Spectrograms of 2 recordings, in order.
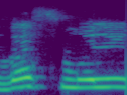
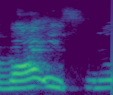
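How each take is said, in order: First: The 'i' vowel is dropped, linking into 'wasmu'. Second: The 'i' vowel of 'ismu' is pronounced separately. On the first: The speaker calls it right. "ഈ എന്നുള്ള ഉച്ചാരണം ... നഷ്ടപ്പെട്ടു" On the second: The speaker calls it wrong. "നമ്മൾ വ ഇസ്മു എന്ന് വായിക്കരുത്"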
